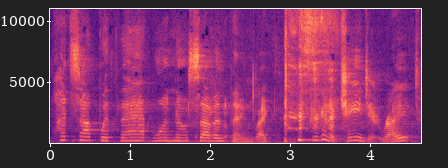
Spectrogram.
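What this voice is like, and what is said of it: Imitates another person's voice. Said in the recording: “that's a really good Dan imitation... It's not whiny enough.”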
